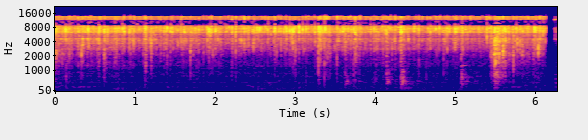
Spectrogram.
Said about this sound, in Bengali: এখন এই পাশের মতো অন্য পাশেও ভেজে নেব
